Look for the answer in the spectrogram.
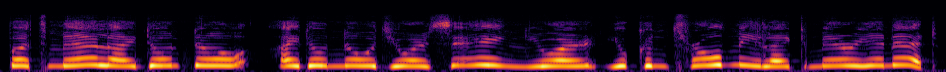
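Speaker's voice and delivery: put-on high, meek Russian accent; mock Russian accent, high and plaintive; Russian mail-order bride. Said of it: "Russian mail order bride voice".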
